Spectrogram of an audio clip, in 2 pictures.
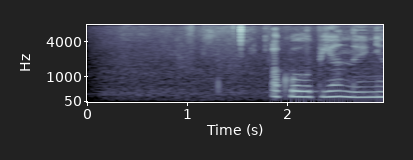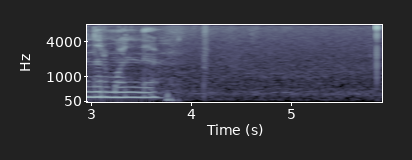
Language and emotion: Russian, sad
